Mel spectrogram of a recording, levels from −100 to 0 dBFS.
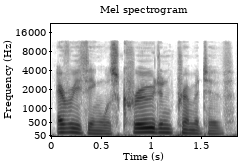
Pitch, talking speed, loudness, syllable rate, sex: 125 Hz, 160 wpm, -17 LUFS, 6.9 syllables/s, male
